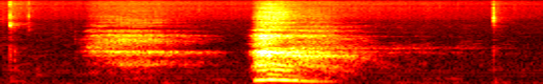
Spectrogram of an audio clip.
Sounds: Sigh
